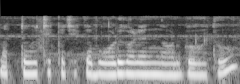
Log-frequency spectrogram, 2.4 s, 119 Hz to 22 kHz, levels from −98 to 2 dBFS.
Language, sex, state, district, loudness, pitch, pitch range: Kannada, female, Karnataka, Dakshina Kannada, -14 LUFS, 225 Hz, 220-235 Hz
